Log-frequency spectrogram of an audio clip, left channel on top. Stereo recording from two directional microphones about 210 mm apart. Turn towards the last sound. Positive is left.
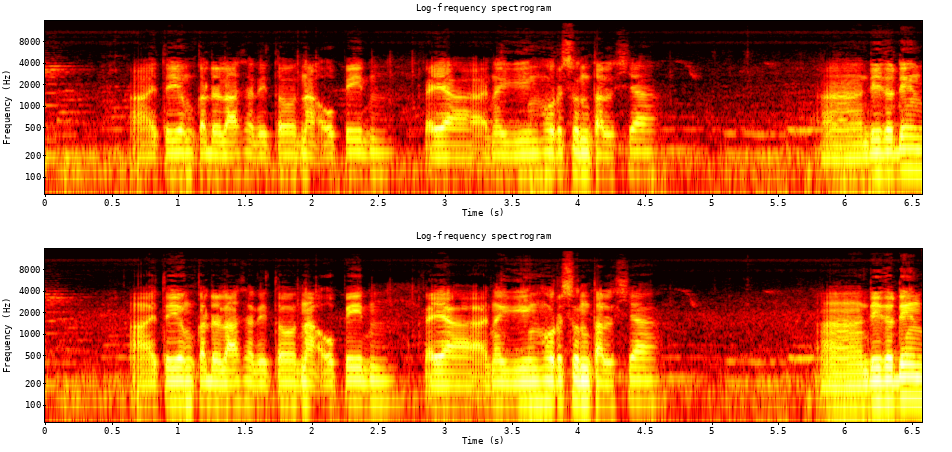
turn(degrees=-35)  # may be behind; listen again after turning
